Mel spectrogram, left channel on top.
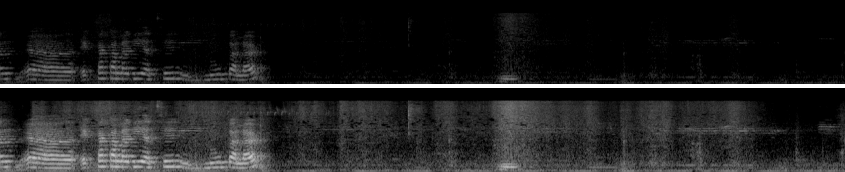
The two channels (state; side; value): quieter; left; 20.3 dB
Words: একটা কালারই আছে, ব্লু কালার।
